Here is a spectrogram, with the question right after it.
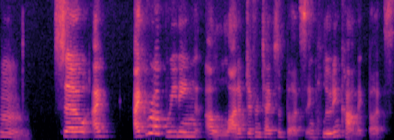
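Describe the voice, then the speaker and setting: A woman's normal speaking voice with lively intonation. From US South, North Florida, Cuban-American family. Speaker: children's book author. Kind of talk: author Q&A with school students.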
